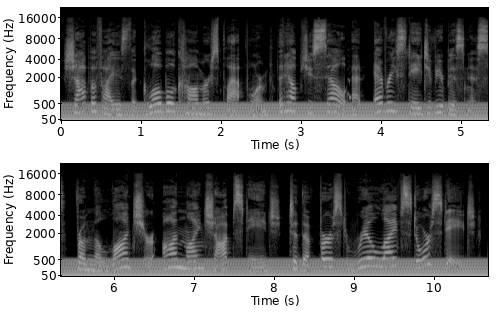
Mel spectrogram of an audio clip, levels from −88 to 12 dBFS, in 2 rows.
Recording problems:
electrical hum; loud; throughout; 50 Hz, 6 dB below the speech

